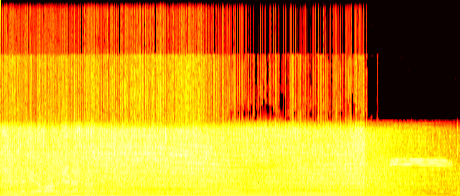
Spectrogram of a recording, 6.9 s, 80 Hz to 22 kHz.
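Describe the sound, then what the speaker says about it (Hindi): A loud Mahindra 575 DI XP Plus tractor engine roars steadily at high revs in a tractor contest against a Swaraj 855, droning throughout before easing slightly near the end. "फिर चलेगा भाग रहा ट्रैक्टर"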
